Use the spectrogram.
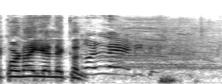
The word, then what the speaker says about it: കൊള്ളയടിക്കൽ: Kollayadikal. In Malayalam you say kodayalekal.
